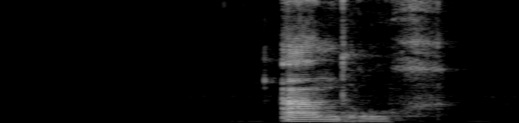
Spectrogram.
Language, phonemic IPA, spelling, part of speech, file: Dutch, /ˈandrux/, aandroeg, verb, Nl-aandroeg.ogg
- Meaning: singular dependent-clause past indicative of aandragen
